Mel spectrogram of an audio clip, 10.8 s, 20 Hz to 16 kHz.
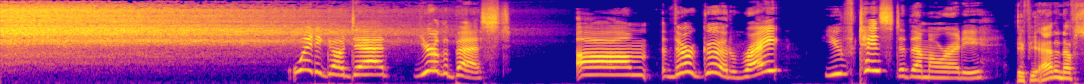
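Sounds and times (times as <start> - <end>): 
steam hissing from an Instant Pot steaming dumplings: 0.0 - 5.6
speech: 2.9 - 5.1, 5.8 - 10.8.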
